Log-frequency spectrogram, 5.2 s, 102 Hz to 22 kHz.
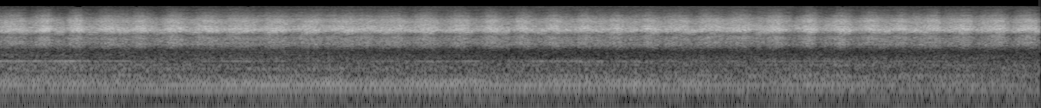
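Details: Summer cicada chorus on the Croatian coast in 2020: continuous shrill buzzing with rapid rhythmic pulsing, unbroken for the whole stretch, no other clear sounds.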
